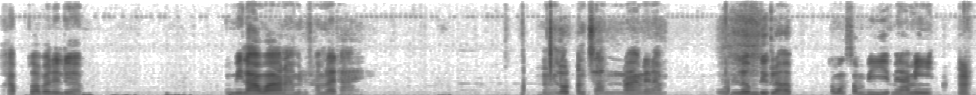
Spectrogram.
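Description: A man's voice: mid-range voice, brisk, pauses often, noisy background. A young man chatting casually as he plays, joking at himself and blurting out sudden exclamations. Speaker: gaming YouTuber. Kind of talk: casual Minecraft let's-play commentary.

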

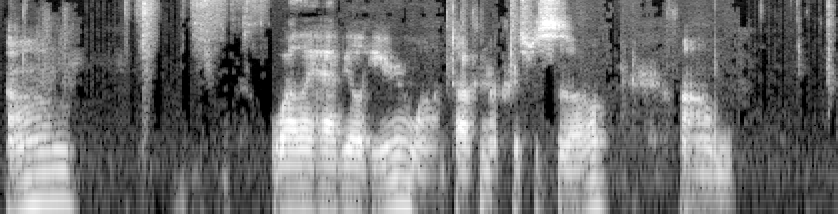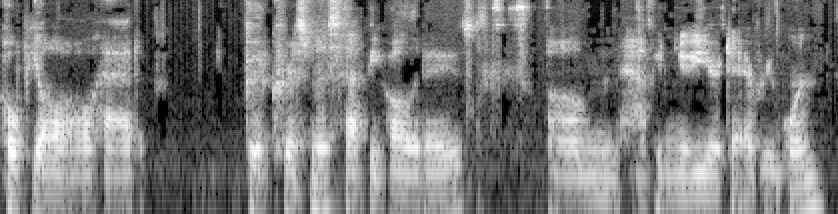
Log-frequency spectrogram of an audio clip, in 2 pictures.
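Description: A man's voice: low-pitched, unhurried, long pauses, slight background noise. A young man casually telling a holiday story on his vlog, rambling with lots of fillers, recorded on a new desk microphone. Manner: relaxed, rambling, filler-heavy. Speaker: YouTuber.

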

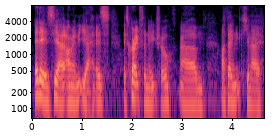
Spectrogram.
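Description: Indoors against a sponsor backdrop, a man in his twenties who plays professional rugby as a winger responds to post-match questions in a measured manner. His voice is mid-range with fairly even intonation, picked up by a handheld interview mic held at chest height.

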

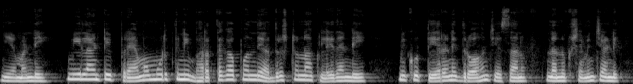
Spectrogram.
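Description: A woman's voice: on the low side, a little fast, warm tone, natural voice. A woman voicing a weepy young woman resigned to her fate, in an audio novel. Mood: tearful. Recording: dull lo-fi recording.

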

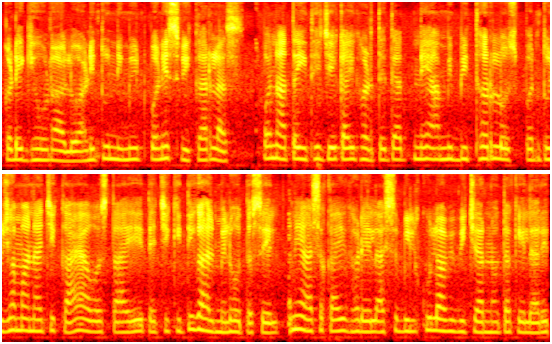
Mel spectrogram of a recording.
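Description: A woman voicing a worried middle-aged father in a quick, level storyteller's voice. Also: mid-range voice, darkish tone, slight background noise, natural voice.

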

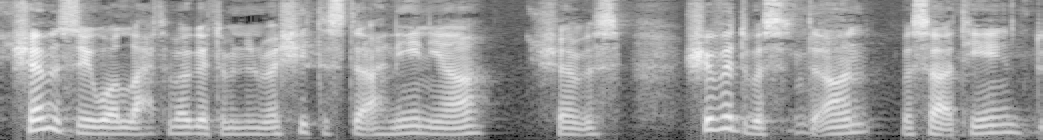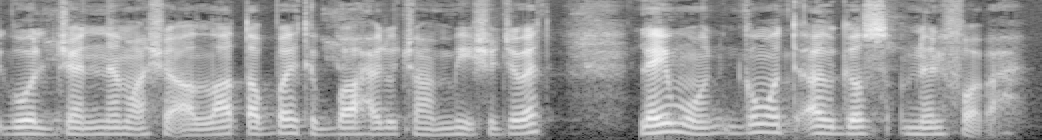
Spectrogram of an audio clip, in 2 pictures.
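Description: A man voicing a spirited, sharp-tongued teenage girl in an audio story. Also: medium pitch, natural voice. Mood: lively. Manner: quick retorts, blunt.

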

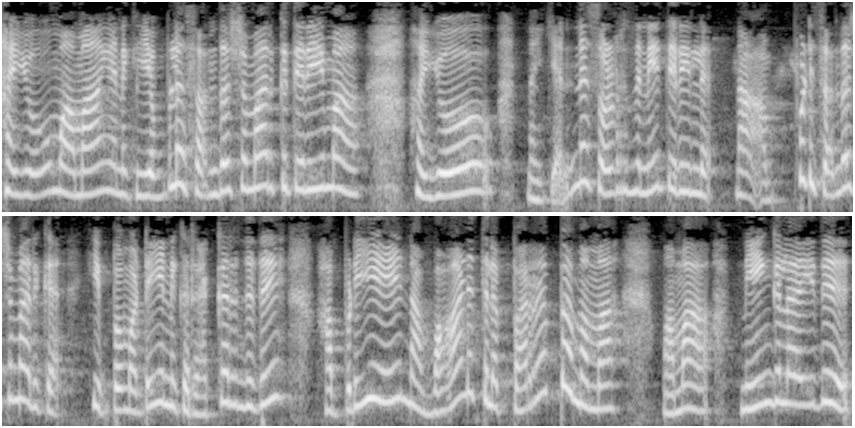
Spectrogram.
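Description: A woman's voice: extremely high pitch, sharp tone. A woman voicing a devoted young wife in a cartoon, pleading and affectionate. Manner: pleading, sing-song and affectionate. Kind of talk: cartoon voice acting.

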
